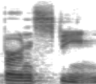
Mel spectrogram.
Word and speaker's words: Bernstein: So is it Bernstein or is it Bernstein? So in the research that I did, the original pronunciation that most people seem to agree was actually Bernstein, which, orally speaking, has more overt Jewish connotations.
